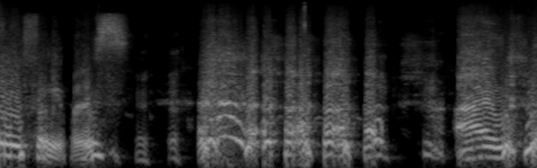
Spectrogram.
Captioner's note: laughs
